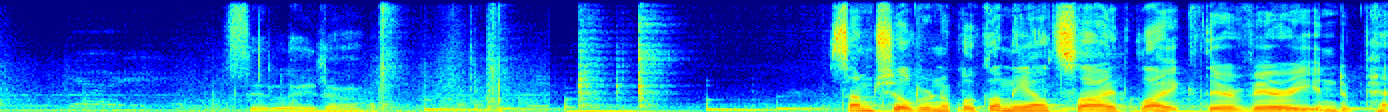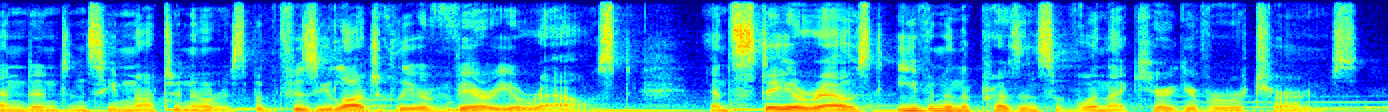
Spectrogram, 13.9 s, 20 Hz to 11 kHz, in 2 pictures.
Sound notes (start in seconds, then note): 2.2 door closes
